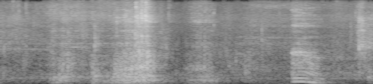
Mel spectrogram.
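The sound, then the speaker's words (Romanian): A wooden chair is pulled across a hard floor in a rough, drawn-out drag lasting a couple of seconds, followed by a shorter creaking scrape as it settles. “trage-mi un scaun aici, te rog.”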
